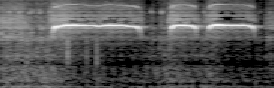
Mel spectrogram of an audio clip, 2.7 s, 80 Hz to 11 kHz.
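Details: Circa-1946 electric-heated mini steam engine after repair (straightened axle, fixed flywheel wobble, replaced retaining clip), near 200 degrees: clear high steady whistle in three blasts over a faint running engine that speeds up as it heats; normal running with whistle.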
